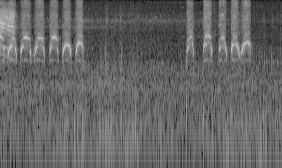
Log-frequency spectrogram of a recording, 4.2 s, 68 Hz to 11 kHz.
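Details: In the morning of 2008, a chickadee visiting a hunting tree stand gives two quick bursts of harsh, buzzy "dee" notes, six and then five, each run lasting about a second. The background is quiet.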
